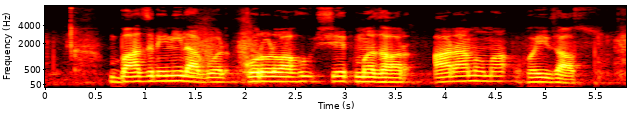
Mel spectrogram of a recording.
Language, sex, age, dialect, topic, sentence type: Marathi, male, 25-30, Northern Konkan, agriculture, statement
